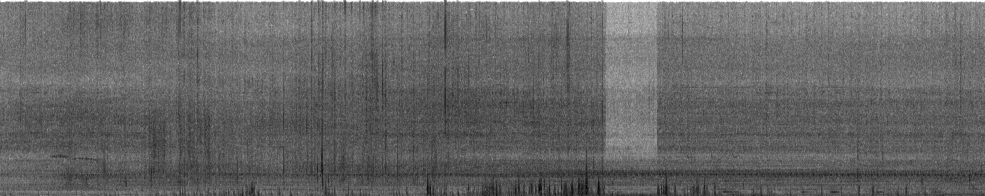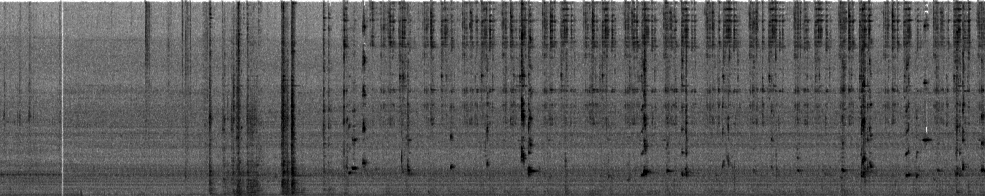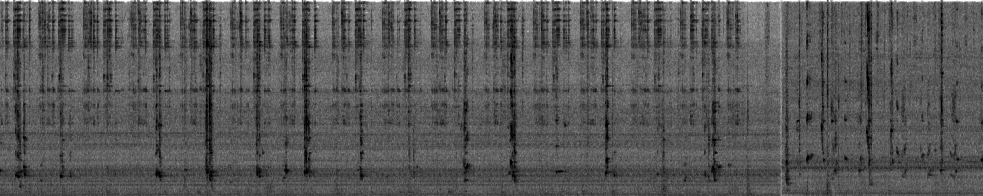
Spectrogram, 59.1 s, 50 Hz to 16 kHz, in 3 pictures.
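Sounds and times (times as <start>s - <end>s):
vehicle running noise: 0.0s - 59.0s
squeaks and rattles: 13.2s - 20.9s, 23.8s - 59.0s.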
